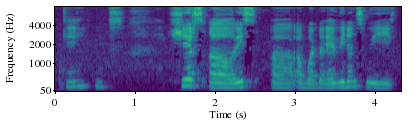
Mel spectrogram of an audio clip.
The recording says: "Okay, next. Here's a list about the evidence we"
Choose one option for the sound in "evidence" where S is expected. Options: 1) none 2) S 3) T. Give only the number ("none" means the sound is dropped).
2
